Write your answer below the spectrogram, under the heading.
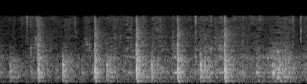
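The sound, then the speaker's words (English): Eggs being stirred vigorously with sugar and butter, a run of sharp scraping clacks in a quick, fairly even rhythm, each stroke bright and brief. “I'm stirring pretty vigorously to get the eggs combined with the sugar and the butter.”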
